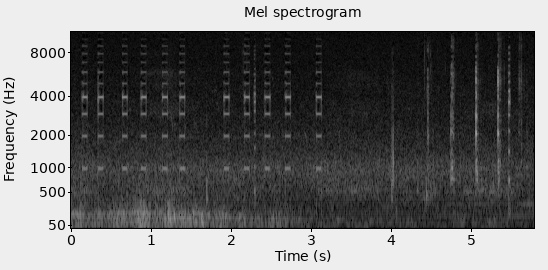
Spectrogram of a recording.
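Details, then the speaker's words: XP ORX metal detector with ground balance raised toward 88: chattering false beeps die away to a quiet threshold with only odd clicks, the shake gone completely at 88, balance now set right. "Right, let's go up to a higher ground balance. Can you hear the shake value's almost gone now?"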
